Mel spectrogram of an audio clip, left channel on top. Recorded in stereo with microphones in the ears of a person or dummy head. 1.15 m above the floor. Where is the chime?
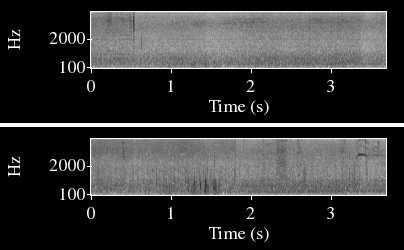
I don't hear a chime.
